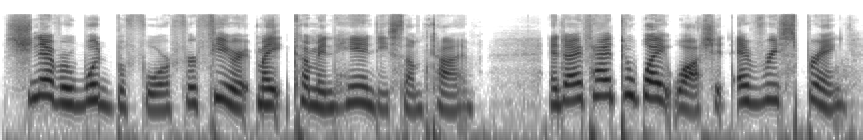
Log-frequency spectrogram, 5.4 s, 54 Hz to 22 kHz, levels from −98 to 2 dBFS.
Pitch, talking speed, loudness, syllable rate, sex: 255 Hz, 220 wpm, -19 LUFS, 6.9 syllables/s, female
